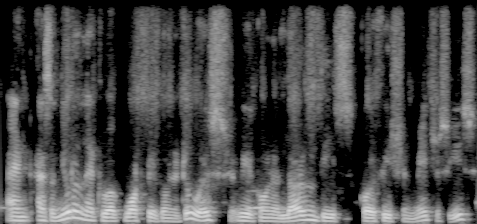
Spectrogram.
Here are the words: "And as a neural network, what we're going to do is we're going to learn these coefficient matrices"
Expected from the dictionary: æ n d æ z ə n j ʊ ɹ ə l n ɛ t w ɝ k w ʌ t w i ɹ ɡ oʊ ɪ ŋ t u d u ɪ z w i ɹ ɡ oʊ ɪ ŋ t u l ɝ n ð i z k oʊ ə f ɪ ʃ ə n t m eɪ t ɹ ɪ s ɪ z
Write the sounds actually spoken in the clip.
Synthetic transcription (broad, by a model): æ n d æ z ə n j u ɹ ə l n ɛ t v ɝ k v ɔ t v i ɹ ɡ oʊ ɪ ŋ t u d u ɪ z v i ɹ ɡ oʊ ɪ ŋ t u l ɝ n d i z k oʊ ə f ɪ ʃ ə n t m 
